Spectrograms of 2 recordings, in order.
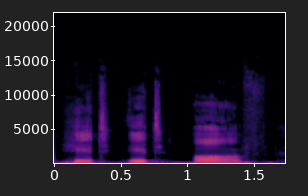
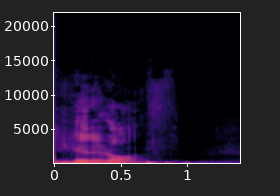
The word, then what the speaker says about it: hit it off: The T at the end of the word hit and the T at the end of the word it sound like a D.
